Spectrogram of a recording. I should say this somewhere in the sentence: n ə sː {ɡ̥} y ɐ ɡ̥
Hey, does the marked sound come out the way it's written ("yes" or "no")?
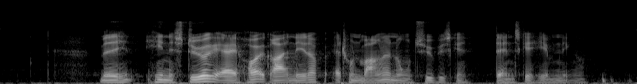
no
